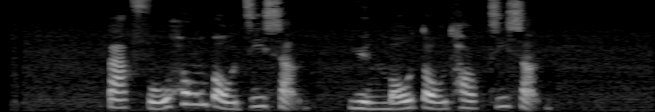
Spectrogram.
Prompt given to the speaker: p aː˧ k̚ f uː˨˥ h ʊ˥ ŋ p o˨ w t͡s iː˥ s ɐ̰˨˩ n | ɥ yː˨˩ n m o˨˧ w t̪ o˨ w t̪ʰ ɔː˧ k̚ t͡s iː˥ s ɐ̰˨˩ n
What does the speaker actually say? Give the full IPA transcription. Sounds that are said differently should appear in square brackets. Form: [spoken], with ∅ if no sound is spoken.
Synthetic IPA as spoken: p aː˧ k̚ f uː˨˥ h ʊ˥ ŋ p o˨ w t͡s iː˥ s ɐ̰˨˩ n | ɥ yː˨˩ n m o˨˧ w t̪ o˨ w t̪ʰ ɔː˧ k̚ t͡s iː˥ s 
